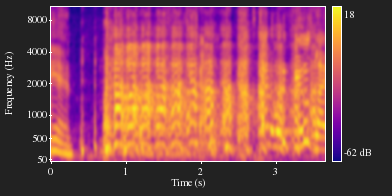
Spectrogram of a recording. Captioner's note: everyone laughs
